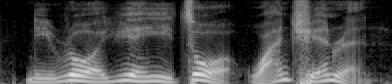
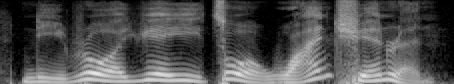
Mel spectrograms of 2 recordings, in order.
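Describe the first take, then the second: The two takes are said the same way.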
